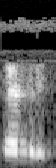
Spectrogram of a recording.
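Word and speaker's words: Endrick: Oye, has dicho Hendrik, para que aprendamos ya a pronunciarlo, es Hendrik, ¿no? – Sí, es Hendrik. Aquí todas las vocales al final se dice una I al final. Entonces, aquí dicen que es Hendrik.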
